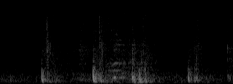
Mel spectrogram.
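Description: Footsteps of hard-soled shoes on a stage floor: four steps at about two a second.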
